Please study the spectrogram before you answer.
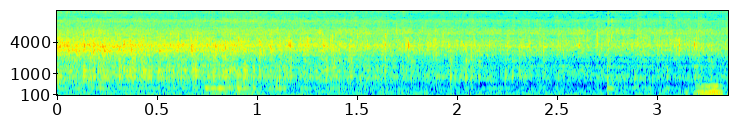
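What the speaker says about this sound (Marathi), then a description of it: "कांदा जरा भाजून घेऊया चांगला" Chopped onion frying over a campfire at an overnight camp beside a creek, a steady, close, hissing sizzle with a faint occasional stir, heard alone.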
